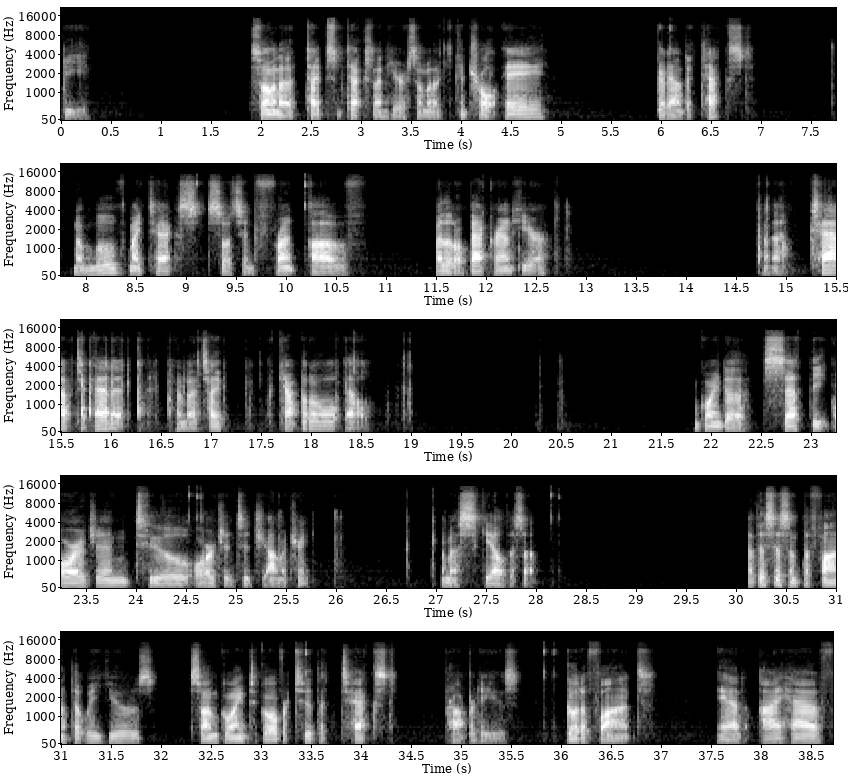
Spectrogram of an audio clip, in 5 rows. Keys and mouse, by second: 4.1 shift+a, 7.7 middle click, 9.1-10.2 drag, 12.7 KP_0, 14.7 Tab, 15.7 BackSpace, 15.9 BackSpace, 16.0 BackSpace, 16.2 BackSpace, 18.3 shift+l, 18.9 Tab, 21.7-24.7 drag, 27.0 s, 33.4 click, 35.8 click.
